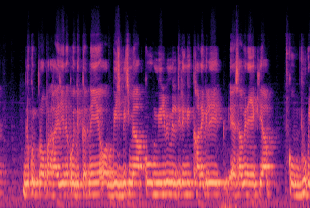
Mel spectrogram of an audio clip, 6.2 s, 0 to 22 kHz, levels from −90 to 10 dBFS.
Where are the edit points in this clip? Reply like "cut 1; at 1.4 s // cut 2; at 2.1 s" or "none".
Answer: none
